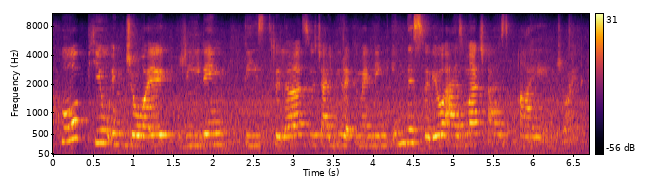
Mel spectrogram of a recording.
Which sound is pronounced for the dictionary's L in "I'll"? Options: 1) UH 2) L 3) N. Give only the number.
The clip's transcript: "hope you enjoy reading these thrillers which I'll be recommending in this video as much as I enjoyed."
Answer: 2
